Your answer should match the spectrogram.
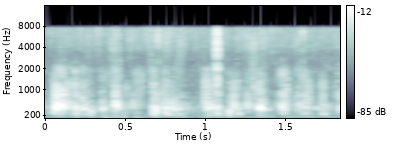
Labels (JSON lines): {"label": "biophony, sea urchins (Echinidae)", "recorder": "SoundTrap 600 or HydroMoth"}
